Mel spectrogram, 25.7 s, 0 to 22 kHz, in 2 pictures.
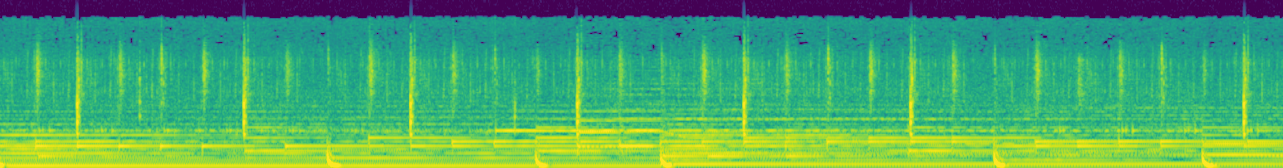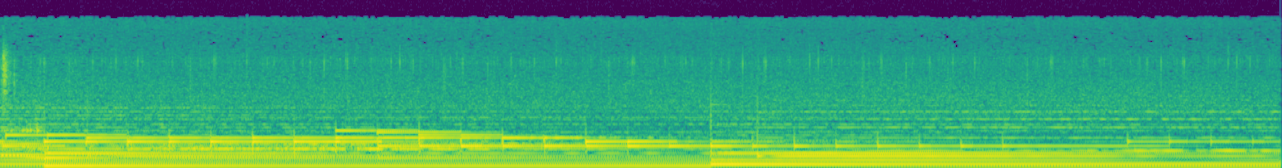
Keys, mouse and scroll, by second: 1.1-4.2 drag, 5.4-7.6 drag, 7.6-8.1 scroll up 5, 8.6 click, 9.0-10.0 scroll down 2, 10.0-15.6 drag, 15.6 n, 16.1 scroll down 5, 16.8-18.1 middle drag, 18.1 click, 19.3-22.7 drag, 22.7-25.6 middle drag.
